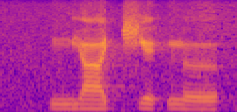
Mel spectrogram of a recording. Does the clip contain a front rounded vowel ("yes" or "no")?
no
